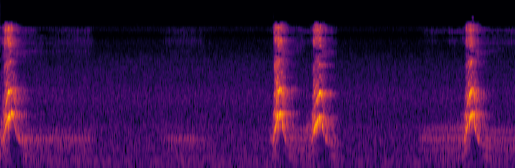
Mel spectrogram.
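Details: Two pet Chihuahuas on alert, barking at a squirrel: four sharp, high yaps, one near the start, a quick pair around the middle and one near the end, with a faint steady whine-like tone between them.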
